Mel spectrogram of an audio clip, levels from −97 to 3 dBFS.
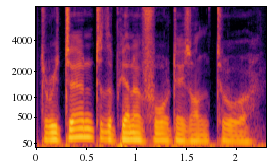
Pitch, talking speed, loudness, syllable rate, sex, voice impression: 100 Hz, 210 wpm, -17 LUFS, 5.7 syllables/s, male, masculine, adult-like, thick, tensed, powerful, dark, clear, cool, calm, mature, wild, lively, strict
